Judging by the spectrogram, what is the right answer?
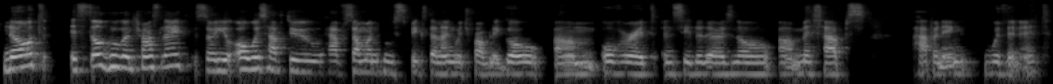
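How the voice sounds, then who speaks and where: A woman, a Hebrew speaker, giving a loose, chatty software workshop full of ums and small laughs. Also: lowish voice, little pitch movement, moderate pace, vocal fry. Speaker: workshop presenter. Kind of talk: casual software tutorial over screen share.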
